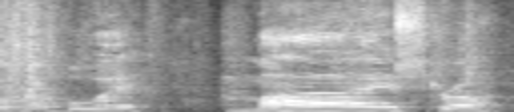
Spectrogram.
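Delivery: ordinary delivery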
